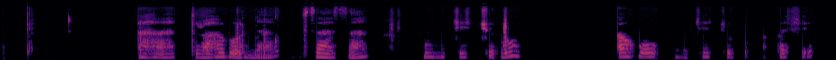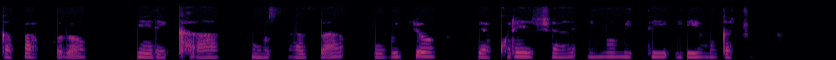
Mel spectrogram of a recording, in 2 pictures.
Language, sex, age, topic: Kinyarwanda, female, 18-24, health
